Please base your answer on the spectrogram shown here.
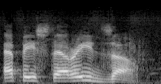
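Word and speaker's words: episterizo (ἐπιστηρίζω): And the word strengthen is episterizo. Do you remember that word? We had it before. It's E P I S T long E R I Z long O.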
